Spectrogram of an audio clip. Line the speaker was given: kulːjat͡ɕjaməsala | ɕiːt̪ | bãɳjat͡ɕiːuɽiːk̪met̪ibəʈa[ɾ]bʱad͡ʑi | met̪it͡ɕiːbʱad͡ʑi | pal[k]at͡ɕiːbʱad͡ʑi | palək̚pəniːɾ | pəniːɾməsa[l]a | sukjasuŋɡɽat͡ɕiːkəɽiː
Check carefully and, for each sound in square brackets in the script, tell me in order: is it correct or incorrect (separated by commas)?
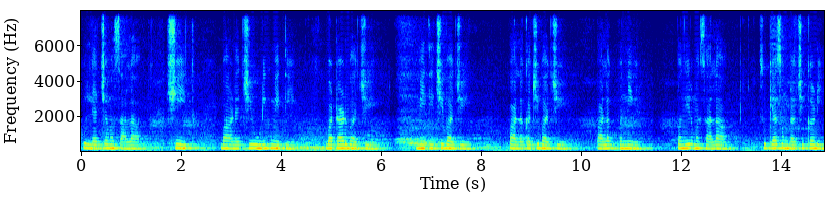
incorrect, correct, correct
